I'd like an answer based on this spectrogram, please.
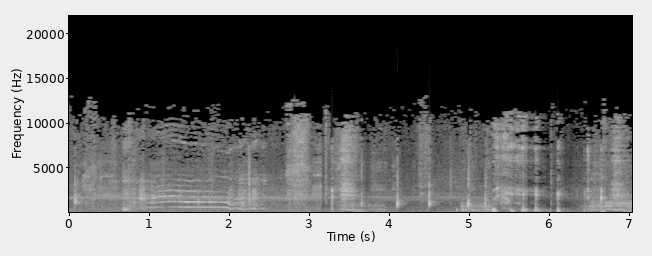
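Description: Black-and-white kitten yowling: one long drawn-out call about a second in that drops at the end, then a shorter falling call. Sharp clicks and taps follow in the second half.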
